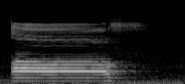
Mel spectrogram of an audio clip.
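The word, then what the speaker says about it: قاف: নম্বর হচ্ছে আলিফ আলিফ আলিফ তিন নম্বর হচ্ছে কাফ কাফ চার নম্বর হচ্ছে কাফ কাফ কাফ এই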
